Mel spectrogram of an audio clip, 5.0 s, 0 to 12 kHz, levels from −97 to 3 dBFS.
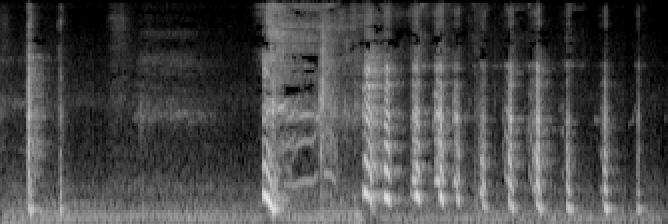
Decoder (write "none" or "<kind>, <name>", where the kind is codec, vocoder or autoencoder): none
